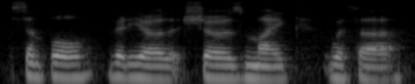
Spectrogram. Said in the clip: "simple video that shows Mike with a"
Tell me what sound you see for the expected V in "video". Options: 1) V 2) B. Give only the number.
1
